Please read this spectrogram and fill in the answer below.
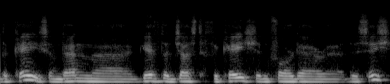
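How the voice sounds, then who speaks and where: With a non-native accent, a man speaks at a moderate pace in a medium pitch, his dark, mellow tone somewhat breathy and his intonation fairly even. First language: not English. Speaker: professor, conference speaker. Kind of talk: conference Q&A. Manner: halting.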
